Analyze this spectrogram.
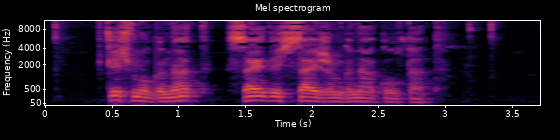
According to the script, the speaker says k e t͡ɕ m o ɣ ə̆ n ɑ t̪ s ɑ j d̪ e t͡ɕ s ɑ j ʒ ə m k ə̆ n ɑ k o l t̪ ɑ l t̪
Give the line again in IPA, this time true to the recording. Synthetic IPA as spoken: k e t͡ɕ m o ɣ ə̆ n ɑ t̪ s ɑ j d̪ e t͡ɕ s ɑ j ʒ ə m ɡ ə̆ n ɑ k o l t̪ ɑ t̪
